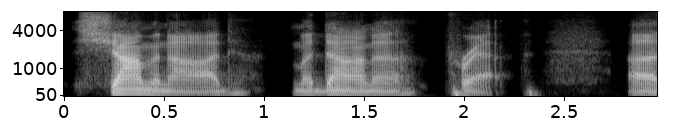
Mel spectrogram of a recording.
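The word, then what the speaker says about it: Chaminade: probably pronouncing it because some people would say Kade commade but I think it's shamad Madonna prep uh it's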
